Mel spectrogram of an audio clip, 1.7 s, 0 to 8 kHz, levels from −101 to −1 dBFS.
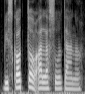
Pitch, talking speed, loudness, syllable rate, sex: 185 Hz, 105 wpm, -17 LUFS, 2.0 syllables/s, female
